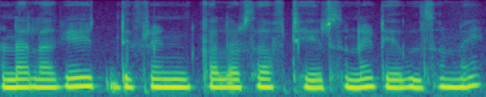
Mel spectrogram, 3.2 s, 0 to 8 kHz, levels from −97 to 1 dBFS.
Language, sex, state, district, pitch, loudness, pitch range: Telugu, female, Andhra Pradesh, Sri Satya Sai, 210 Hz, -13 LUFS, 205-220 Hz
